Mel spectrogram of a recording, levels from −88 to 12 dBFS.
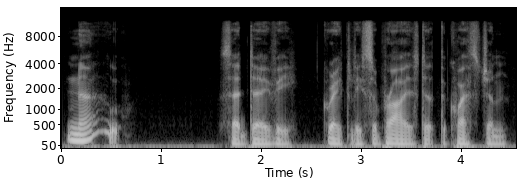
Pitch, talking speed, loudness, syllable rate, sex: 90 Hz, 105 wpm, -20 LUFS, 3.9 syllables/s, male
